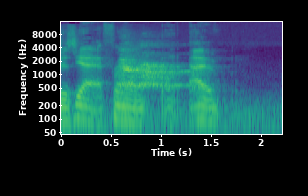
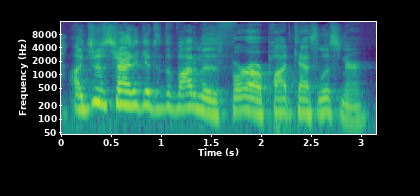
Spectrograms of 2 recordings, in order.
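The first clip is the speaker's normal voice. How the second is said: ordinary talk, nothing marked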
